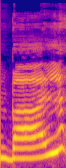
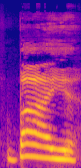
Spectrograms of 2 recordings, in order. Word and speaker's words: bail: Un bal, non, un bail.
